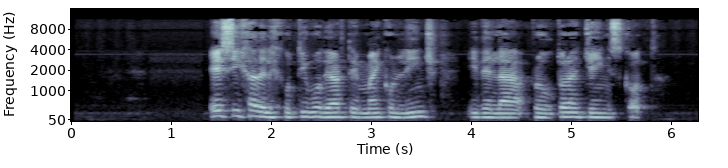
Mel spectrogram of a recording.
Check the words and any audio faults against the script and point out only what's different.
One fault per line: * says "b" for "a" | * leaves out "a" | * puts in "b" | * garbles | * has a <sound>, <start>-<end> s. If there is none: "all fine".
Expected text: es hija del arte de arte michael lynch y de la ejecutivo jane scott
* says "ejecutivo" for "arte"
* says "productora" for "ejecutivo"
